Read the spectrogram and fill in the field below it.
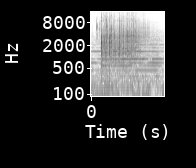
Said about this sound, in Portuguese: Tá bom, joga. Você entendeu, né? Joga, entendi, joga dois dados.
